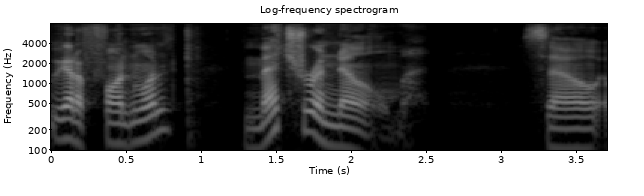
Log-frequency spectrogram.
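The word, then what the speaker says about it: Metrognome: so this is a it's spelled me t r o g n n o m like gnome like a little gnomish creature like a dwarf or something like that um not a metronome like m o n o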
